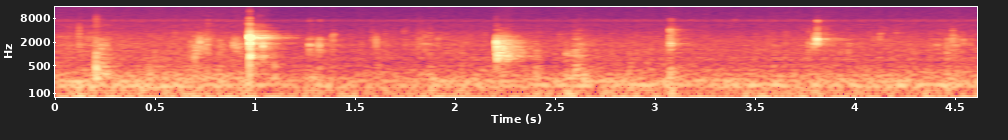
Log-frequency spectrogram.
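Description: Close-miked chewing and wet mouth smacks while eating tteokbokki, a few short sharp clicks, the loudest about a second in and another a little after two seconds.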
